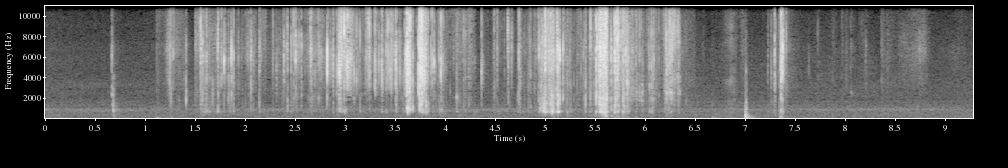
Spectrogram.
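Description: Foil trading-card pack wrapper crinkling and tearing as it is pulled open by hand: a run of irregular crackles and rips, loudest between about three and six seconds in, ending with a couple of sharp clicks.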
